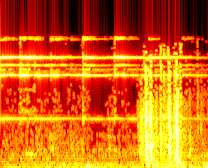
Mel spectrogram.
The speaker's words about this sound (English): Go on, knock on the door. But there's no knocker. No knocker? No. Then send for a radio critic. Oh, shut up. Shut up, Conscience. I'll ring the bell.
